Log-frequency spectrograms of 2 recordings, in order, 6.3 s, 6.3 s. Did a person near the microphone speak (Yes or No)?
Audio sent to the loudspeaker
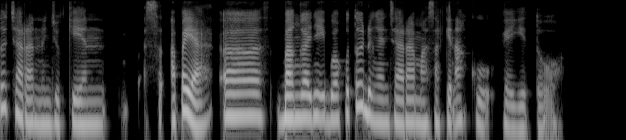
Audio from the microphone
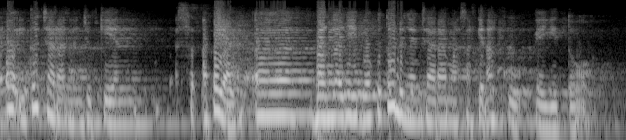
No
